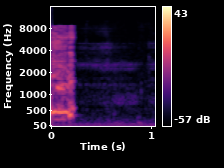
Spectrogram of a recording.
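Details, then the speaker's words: Baby boy on medicine, who the caregiver says coughs up a lot of phlegm as soon as he takes it: a single short, loud cough. "see I got a cough, too, Christian. But this, it's crazy. As soon as he take this, he coughs up a lot of fle."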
